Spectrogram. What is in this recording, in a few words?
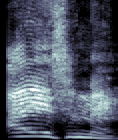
humanoid portrait male; Stellaris; humanoids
